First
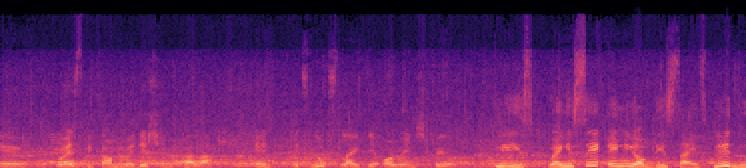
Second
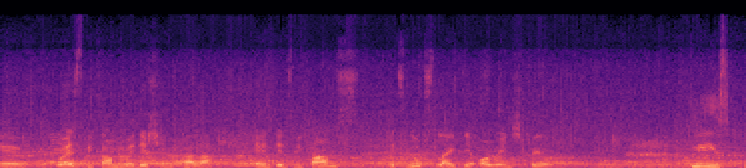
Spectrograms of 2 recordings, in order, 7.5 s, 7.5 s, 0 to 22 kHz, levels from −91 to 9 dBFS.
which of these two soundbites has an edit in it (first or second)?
first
